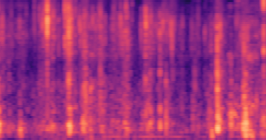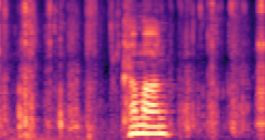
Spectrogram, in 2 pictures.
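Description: Hoya plants arrive in a package that gets torn open by hand with repeated crinkling and ripping of plastic wrapping up close, while a person talks briefly and makes a short high vocal sound.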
